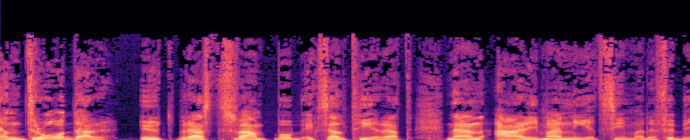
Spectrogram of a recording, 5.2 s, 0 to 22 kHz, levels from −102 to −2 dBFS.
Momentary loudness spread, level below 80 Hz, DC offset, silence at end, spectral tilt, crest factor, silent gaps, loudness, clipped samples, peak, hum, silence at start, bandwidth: 8 LU; -50 dBFS; under 0.1%; 0 s; -5 dB/octave; 16 dB; none; -17 LUFS; under 0.1%; 0 dBFS; none; 0 s; 17 kHz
